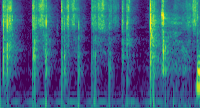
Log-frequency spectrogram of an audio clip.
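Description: A deck of tarot cards being shuffled by hand: a quick, irregular run of card clicks and flutters.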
